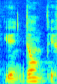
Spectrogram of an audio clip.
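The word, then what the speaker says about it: 运动: 発音はですね、ユンドンというふうに読みますので、今日はですね、アンタのニュースがありましたので、こちらの中国語とさせていただきます。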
